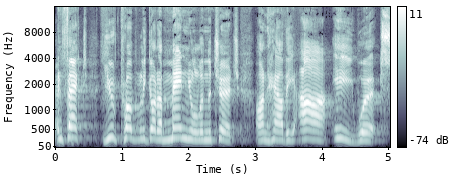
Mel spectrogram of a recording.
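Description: A man's high-pitched, raised and projected voice has a bright, sharp tone and fairly even intonation. He talks at a fairly slow pace with long, frequent pauses. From New Zealand / Australia. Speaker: guest preacher. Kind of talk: sermon. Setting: church service with audience.

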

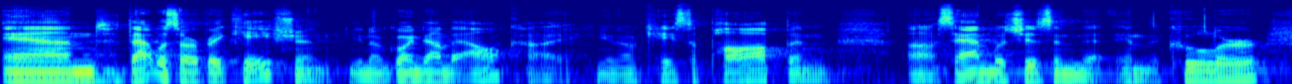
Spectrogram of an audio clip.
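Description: Here is a man with an ordinary speaking voice, medium in pitch with ordinary pitch variation. He talks at a moderate pace on a very clean recording with a silent background. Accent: American. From Seattle, West Seattle. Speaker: adjunct professor, storyteller. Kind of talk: live storytelling. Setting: stage with audience.

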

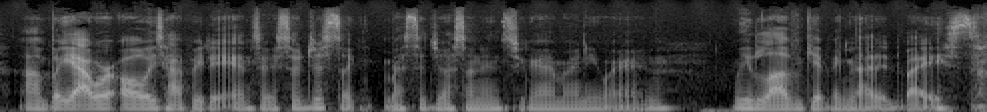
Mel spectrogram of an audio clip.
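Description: Very fast speech from a woman with a very deep, low pitch, vocal fry, fairly even intonation and a Canadian accent. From Canada, Toronto. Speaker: podcast host. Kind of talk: casual chat.

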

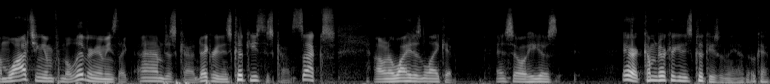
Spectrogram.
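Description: This man's voice is fairly high, racing along at a very fast pace with very wide pitch swings and big swings in loudness. The recording is very clean, with a silent background. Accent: American. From US Northeast (rural western New York, southern tier). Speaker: brewery co-founder and head brewer. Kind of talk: casual interview chat. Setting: brewery office.

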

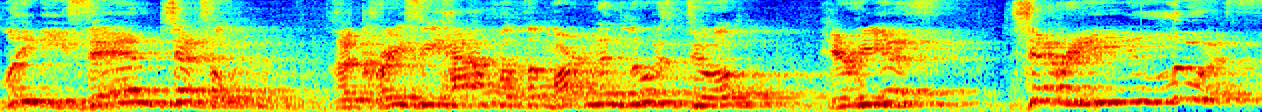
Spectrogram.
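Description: A man doing a put-on character voice, bright and sharp in tone, pitched extremely high, speaks at a fairly slow pace with lively intonation and strong room echo.

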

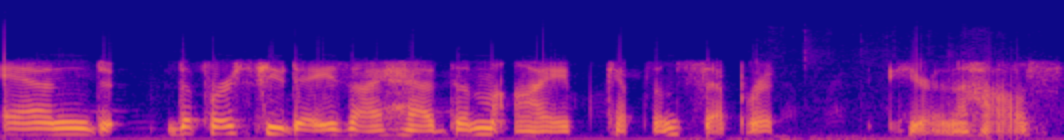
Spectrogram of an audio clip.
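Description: A woman talks. Noticeable background noise can be heard. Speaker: caller. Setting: phone call.

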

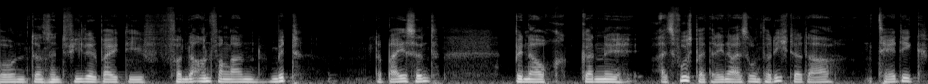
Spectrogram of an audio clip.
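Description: A man speaks at medium pitch in a dark, mellow, somewhat breathy tone with fairly even intonation. His pace is fairly slow, with long, frequent pauses. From Westallgäu, Bavaria. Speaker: fitness studio owner and football coach. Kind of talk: interview.

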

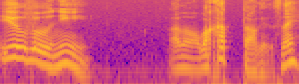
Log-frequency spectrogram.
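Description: This man's pitch is fairly high and swings very widely. He talks at a fairly quick pace, with vocal fry. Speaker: professor and commentator. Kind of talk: reflective monologue talk.

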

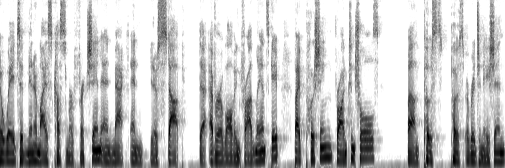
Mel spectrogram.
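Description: A man with an American accent speaks in a normal speaking voice at a fairly low pitch and a moderate pace, with ordinary pitch variation. The sound is dry and close with no echo, on a very clean recording with a silent background. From US South, Richmond, Virginia. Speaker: tech company CEO. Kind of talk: interview.

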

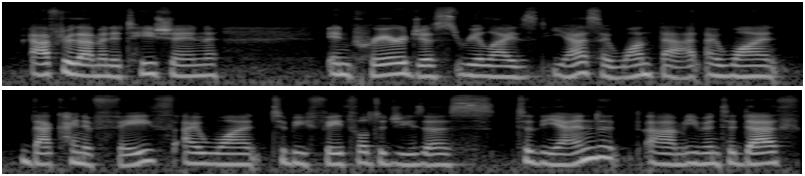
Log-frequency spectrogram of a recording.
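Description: In a very clean recording with a silent background, a woman with an American accent speaks at a fairly slow pace. Her fairly low voice has a monotone, flat intonation. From Cleveland, Ohio. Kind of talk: interview about faith and vocation.

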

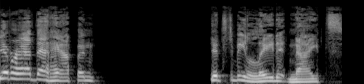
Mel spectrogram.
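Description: A man's somewhat breathy voice with very wide pitch swings, on a very clean recording with a silent background. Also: dry, close sound with no echo. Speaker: radio host. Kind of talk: radio DJ patter, chatty morning-show banter. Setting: radio studio. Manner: animated, fast, conversational storytelling with punchy comic timing.

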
